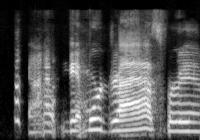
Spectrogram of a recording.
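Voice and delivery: put-on, mock country accent. Joking with another speaker about a man kept frozen: put-on country accent. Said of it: "I don't know what my accent is".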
